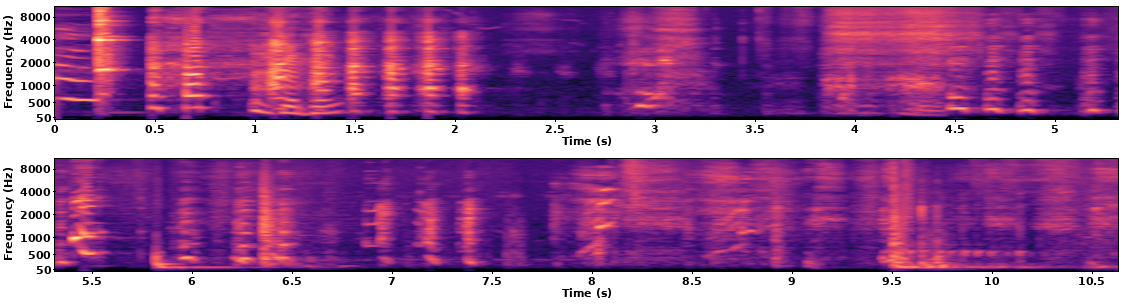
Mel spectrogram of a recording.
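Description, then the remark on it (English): Glasses clink together in a toast, sharp bright taps ringing out amid laughter and chatter from several people. “Can we cheers? I want to hear it.”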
